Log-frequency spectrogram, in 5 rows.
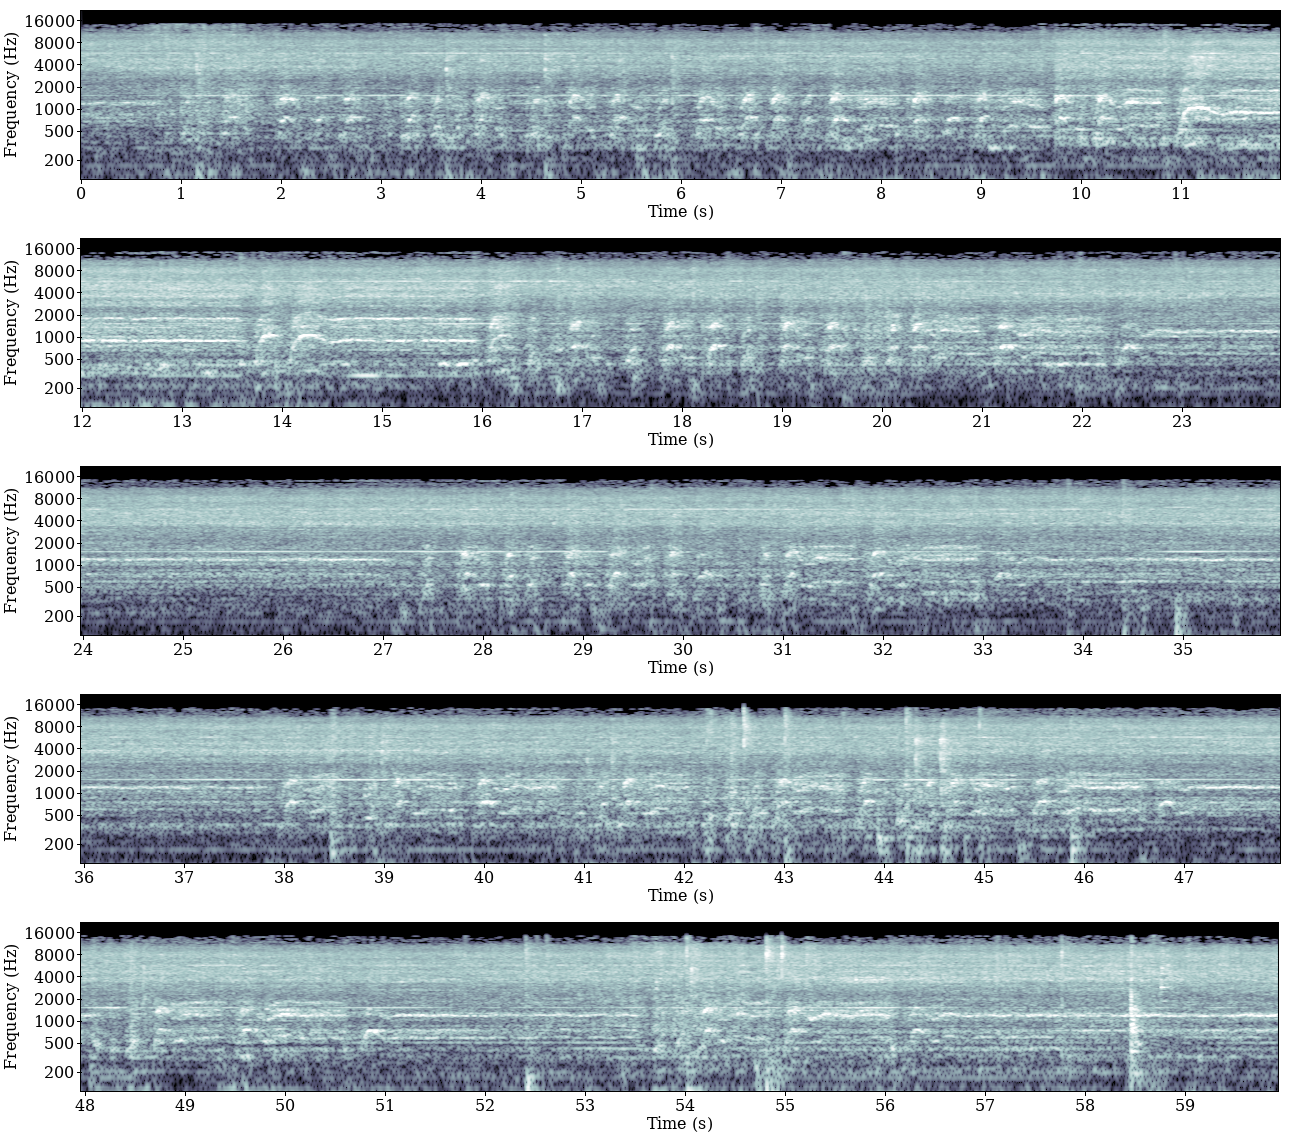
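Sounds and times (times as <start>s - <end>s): robot vacuum cleaner motor whir: 0.0s - 59.9s.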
